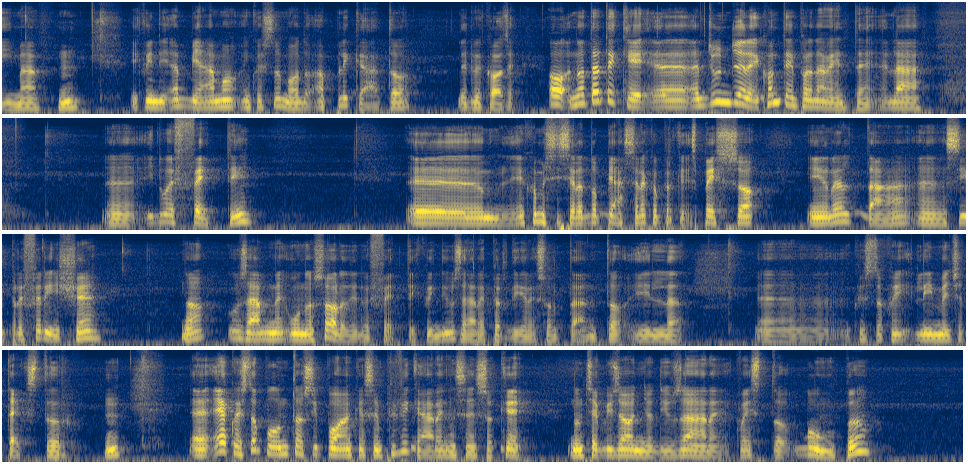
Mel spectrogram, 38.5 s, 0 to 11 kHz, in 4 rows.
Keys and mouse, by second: 19.9 click.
